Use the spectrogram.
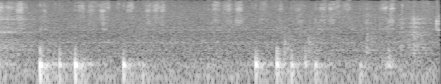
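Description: Pen strokes scratching on paper close by, a quiet run of short taps and scribbles in two bursts with a pause between, no voices.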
